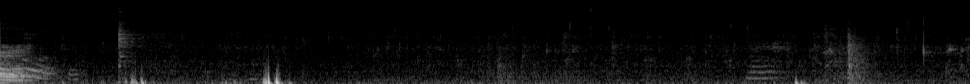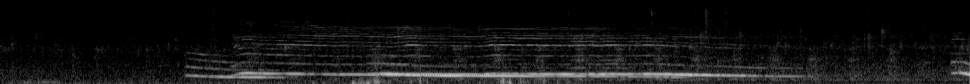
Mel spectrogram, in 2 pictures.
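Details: Benz, an Alaskan Malamute, joins a family singing session indoors. Quiet room sounds and a few sharp knocks come first. Then a sustained, slightly wavering howl rises and lasts about six seconds before fading.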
